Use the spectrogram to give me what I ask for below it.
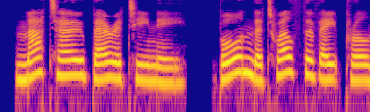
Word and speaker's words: Matteo Berrettini: matteo berettini italian pronunciation mato beretini born the 12th of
